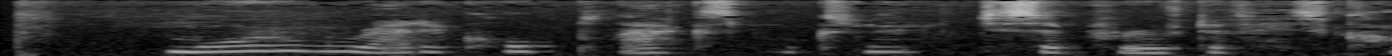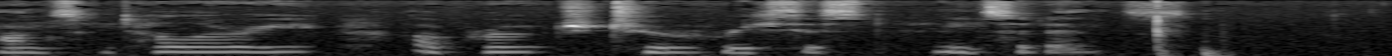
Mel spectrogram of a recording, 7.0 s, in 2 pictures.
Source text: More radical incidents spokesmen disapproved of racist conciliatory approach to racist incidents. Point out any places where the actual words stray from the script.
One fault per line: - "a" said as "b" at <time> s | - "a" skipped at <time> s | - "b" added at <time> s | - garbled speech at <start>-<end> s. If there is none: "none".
- "incidents" said as "black" at 1.5 s
- "racist" said as "his" at 3.1 s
